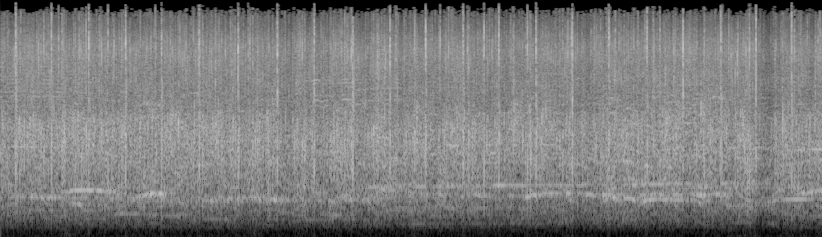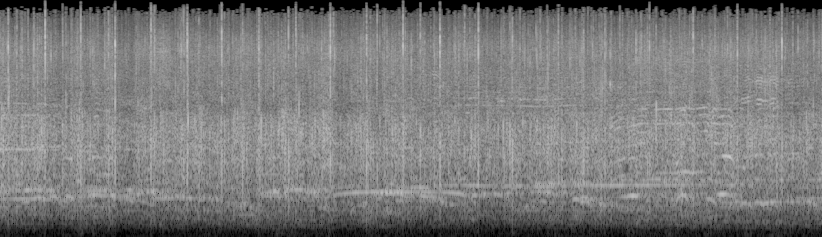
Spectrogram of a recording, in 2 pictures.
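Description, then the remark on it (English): A crowd standing in a building claps loudly and continuously to the Lord in rejoicing, a dense wash of many hands with no pauses, while voices murmur faintly underneath throughout. “And you need to clap your hands to the Lord.”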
